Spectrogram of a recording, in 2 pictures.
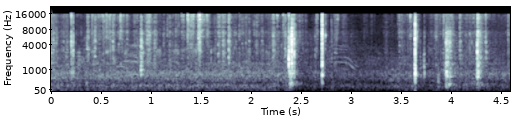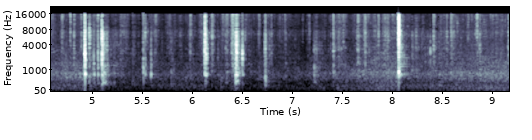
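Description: Rattan swords striking shields and armour in a close exchange of blows: about a dozen sharp wooden knocks and clacks in quick clusters, starting about two seconds in, with a last single hit about eight seconds in.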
